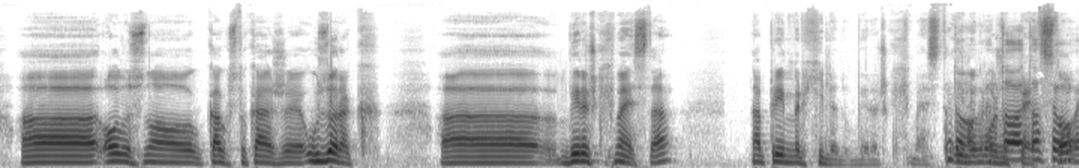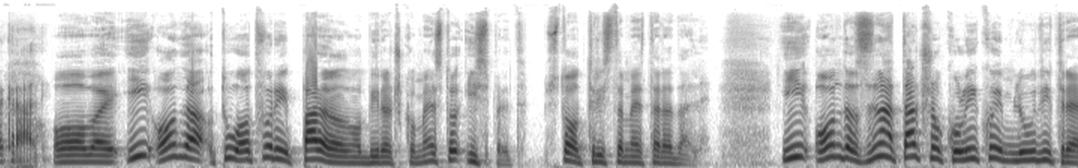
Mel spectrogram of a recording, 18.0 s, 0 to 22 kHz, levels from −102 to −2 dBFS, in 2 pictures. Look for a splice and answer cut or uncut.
uncut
